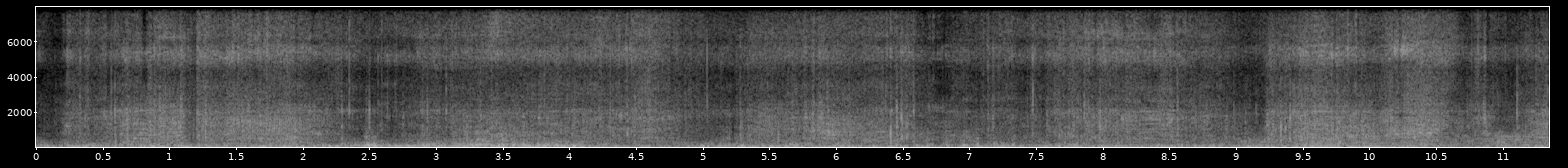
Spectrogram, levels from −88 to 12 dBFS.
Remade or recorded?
remade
